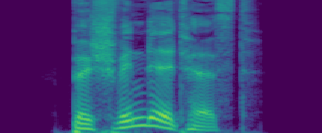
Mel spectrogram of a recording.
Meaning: inflection of beschwindeln: 1. second-person singular preterite 2. second-person singular subjunctive II
- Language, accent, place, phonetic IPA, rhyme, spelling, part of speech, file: German, Germany, Berlin, [bəˈʃvɪndl̩təst], -ɪndl̩təst, beschwindeltest, verb, De-beschwindeltest.ogg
